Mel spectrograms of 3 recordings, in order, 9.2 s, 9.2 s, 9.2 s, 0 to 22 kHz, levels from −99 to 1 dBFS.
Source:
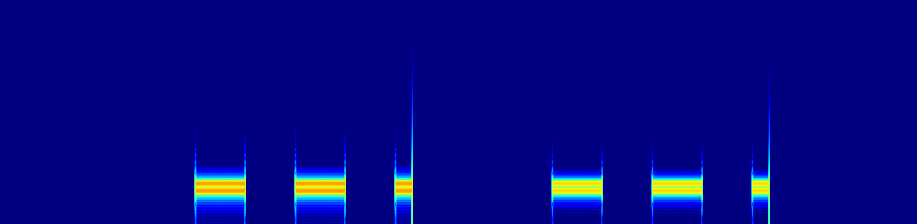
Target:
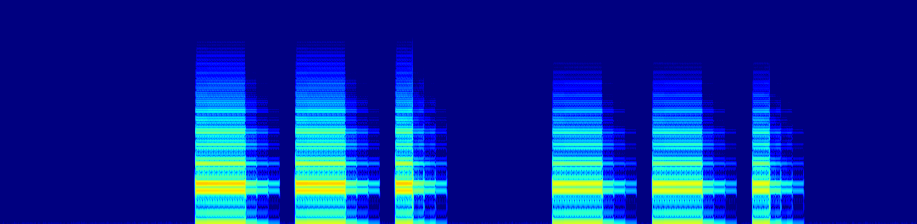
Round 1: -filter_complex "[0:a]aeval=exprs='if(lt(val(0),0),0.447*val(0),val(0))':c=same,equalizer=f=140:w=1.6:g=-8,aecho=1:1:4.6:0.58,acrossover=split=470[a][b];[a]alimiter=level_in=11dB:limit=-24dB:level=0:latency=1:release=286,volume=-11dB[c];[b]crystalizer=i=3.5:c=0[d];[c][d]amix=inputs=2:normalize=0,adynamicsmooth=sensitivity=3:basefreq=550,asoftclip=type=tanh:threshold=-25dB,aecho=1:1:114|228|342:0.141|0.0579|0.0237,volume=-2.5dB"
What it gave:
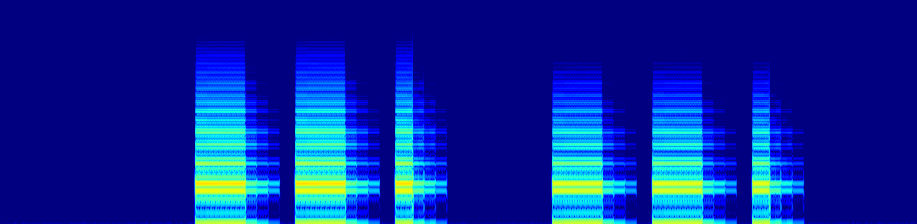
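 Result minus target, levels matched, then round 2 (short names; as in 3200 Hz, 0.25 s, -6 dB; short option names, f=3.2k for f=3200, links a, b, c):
soft clip: distortion +18 dB
-filter_complex "[0:a]aeval=exprs='if(lt(val(0),0),0.447*val(0),val(0))':c=same,equalizer=f=140:w=1.6:g=-8,aecho=1:1:4.6:0.58,acrossover=split=470[a][b];[a]alimiter=level_in=11dB:limit=-24dB:level=0:latency=1:release=286,volume=-11dB[c];[b]crystalizer=i=3.5:c=0[d];[c][d]amix=inputs=2:normalize=0,adynamicsmooth=sensitivity=3:basefreq=550,asoftclip=type=tanh:threshold=-14.5dB,aecho=1:1:114|228|342:0.141|0.0579|0.0237,volume=-2.5dB"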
